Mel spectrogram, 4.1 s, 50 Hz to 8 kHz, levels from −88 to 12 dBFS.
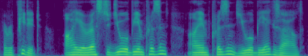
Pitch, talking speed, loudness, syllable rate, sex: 125 Hz, 190 wpm, -18 LUFS, 7.5 syllables/s, male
